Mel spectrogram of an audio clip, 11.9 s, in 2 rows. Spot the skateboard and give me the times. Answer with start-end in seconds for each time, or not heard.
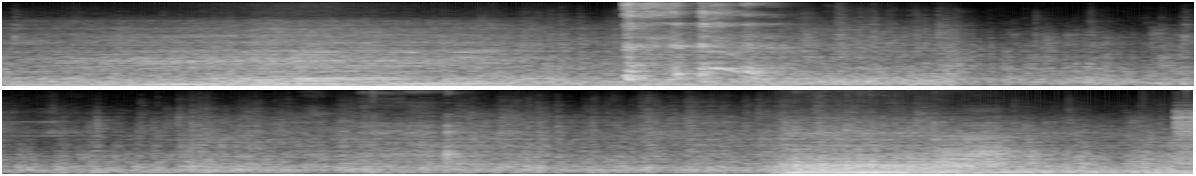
not heard.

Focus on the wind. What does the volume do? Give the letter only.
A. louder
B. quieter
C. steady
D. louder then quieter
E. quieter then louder
C.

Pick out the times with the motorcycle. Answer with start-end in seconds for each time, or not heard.
0.0-4.8, 9.8-11.8.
